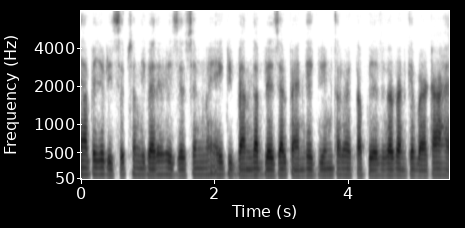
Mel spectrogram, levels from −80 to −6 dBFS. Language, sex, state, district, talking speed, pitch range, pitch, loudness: Hindi, male, Himachal Pradesh, Shimla, 150 wpm, 105-115 Hz, 110 Hz, -20 LUFS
